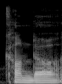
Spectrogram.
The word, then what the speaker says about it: Kondor: By the way, it's me again, your host, Luke Condor, and that's Condor spelt with a K.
